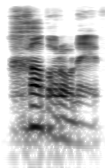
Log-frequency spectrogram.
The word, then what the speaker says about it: Gaborone: And so you may be wondering what the capital is called then, is that this is pronounced Gaborone. So G is pronounced H in Setswana, and and then that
